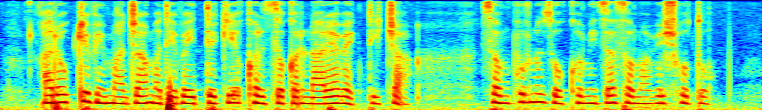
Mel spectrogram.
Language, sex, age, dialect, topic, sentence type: Marathi, female, 25-30, Northern Konkan, banking, statement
